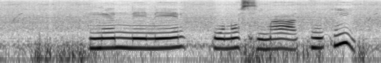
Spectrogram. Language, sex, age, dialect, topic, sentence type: Bengali, female, 25-30, Western, banking, question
